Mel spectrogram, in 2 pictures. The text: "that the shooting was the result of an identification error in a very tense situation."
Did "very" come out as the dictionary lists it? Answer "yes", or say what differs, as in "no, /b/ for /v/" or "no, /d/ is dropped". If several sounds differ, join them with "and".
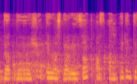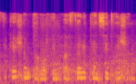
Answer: no, /f/ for /v/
